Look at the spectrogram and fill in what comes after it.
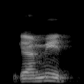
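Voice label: "gamit", Malay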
